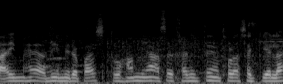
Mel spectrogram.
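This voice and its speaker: A man talks at a moderate pace in a fairly high pitch, his intonation monotone and flat. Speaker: travel vlogger. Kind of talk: travel vlog narration. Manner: casual, conversational.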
